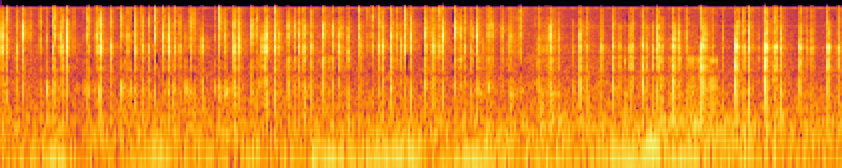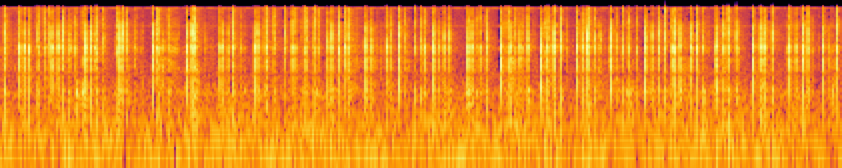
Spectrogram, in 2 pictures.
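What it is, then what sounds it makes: Hardcover atlas spine tapped with nails. Long nails tap rapidly on the spine of a blue Diercke atlas, a large hardcover book. The sound is a dense, steady stream of crisp, bright clicks with almost no low end, each tap dying away instantly.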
